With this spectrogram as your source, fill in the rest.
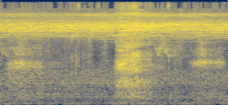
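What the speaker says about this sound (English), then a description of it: "There's the cicadas singing." Cicadas sing in a continuous high, shimmering drone outdoors, faint and steady, with a soft swell in the middle and no talk over it.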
